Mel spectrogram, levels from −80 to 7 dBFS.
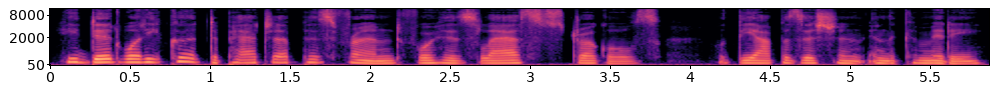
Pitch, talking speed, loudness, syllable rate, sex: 160 Hz, 205 wpm, -18 LUFS, 4.8 syllables/s, female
